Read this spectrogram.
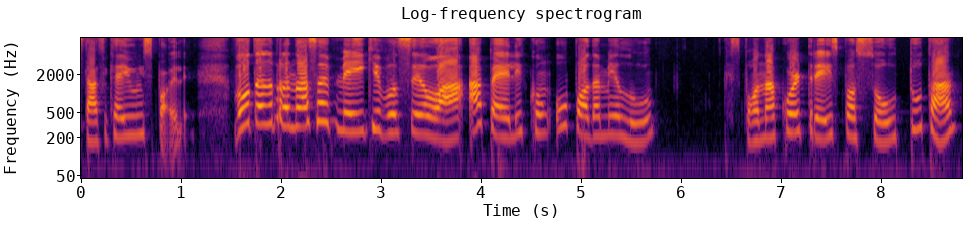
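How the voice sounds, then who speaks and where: A young woman with a Brazilian Portuguese accent, a beauty vlogger, chats eagerly to viewers in a casual makeup tutorial. Her slightly high voice sounds stuffed-up and nasal because of a cold. It's studio quality, with no room sound.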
